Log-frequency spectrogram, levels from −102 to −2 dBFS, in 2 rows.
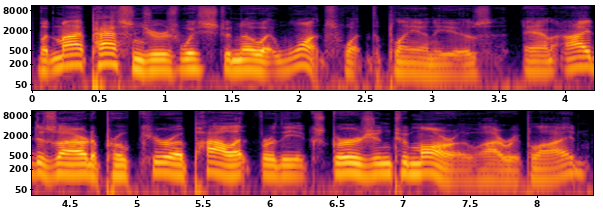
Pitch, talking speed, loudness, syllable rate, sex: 130 Hz, 185 wpm, -19 LUFS, 4.7 syllables/s, male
